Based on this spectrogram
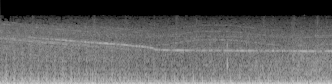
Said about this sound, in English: I hear a helicopter.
